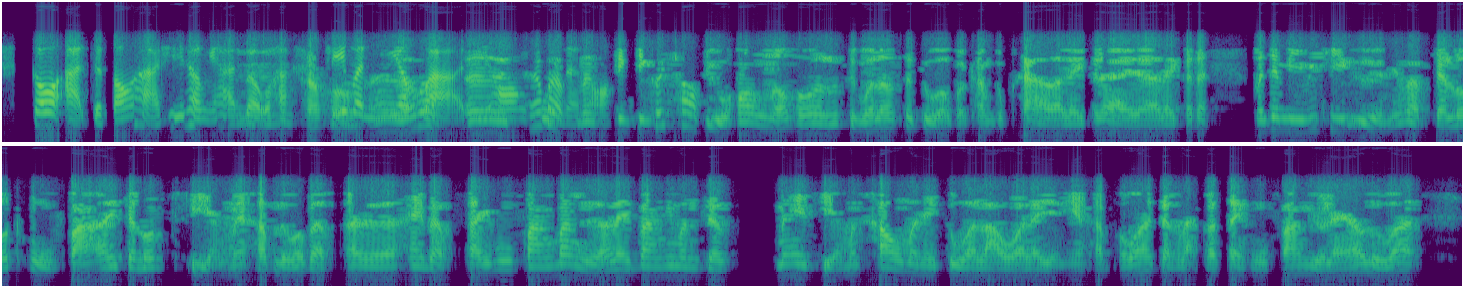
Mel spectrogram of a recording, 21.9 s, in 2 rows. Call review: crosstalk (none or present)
present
